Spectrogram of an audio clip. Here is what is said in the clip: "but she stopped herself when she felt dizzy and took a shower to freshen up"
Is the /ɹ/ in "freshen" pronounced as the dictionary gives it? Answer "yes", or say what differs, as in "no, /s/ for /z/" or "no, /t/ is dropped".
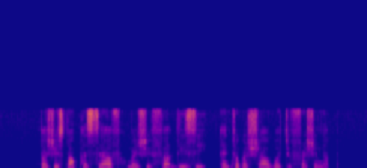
yes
